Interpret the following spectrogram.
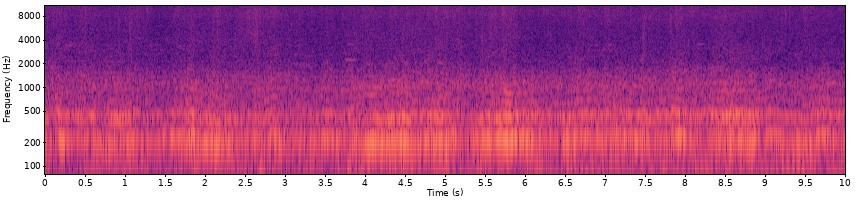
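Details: Steady buzzing of honey bees flying in and out at a hive's entrance hole: a thick, even, low-pitched hum with soft swells as individual bees pass close by.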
